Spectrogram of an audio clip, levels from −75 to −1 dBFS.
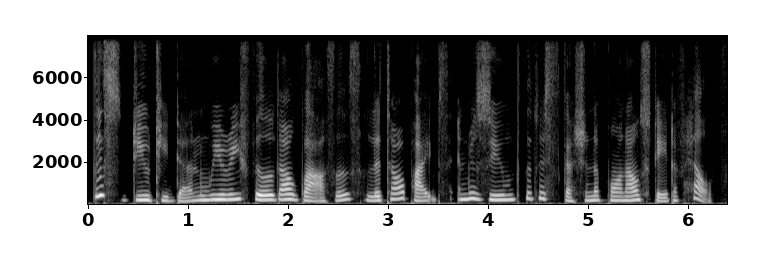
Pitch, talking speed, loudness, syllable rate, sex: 215 Hz, 180 wpm, -18 LUFS, 5.1 syllables/s, female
